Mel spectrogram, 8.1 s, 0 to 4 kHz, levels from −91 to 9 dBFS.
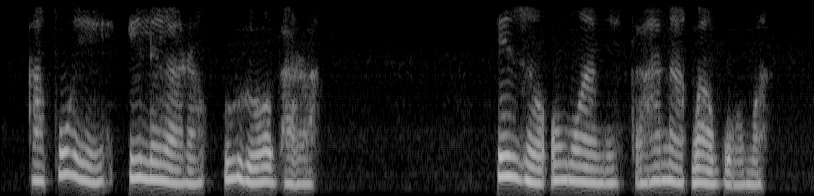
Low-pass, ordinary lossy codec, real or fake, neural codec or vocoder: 3.6 kHz; MP3, 32 kbps; fake; vocoder, 22.05 kHz, 80 mel bands, HiFi-GAN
